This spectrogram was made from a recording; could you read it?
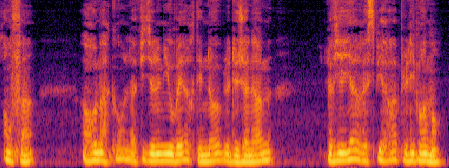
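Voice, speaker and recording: A man narrating a classic novel as an audiobook reader, with a steady, measured storytelling delivery. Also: mid-range voice, vocal fry.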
